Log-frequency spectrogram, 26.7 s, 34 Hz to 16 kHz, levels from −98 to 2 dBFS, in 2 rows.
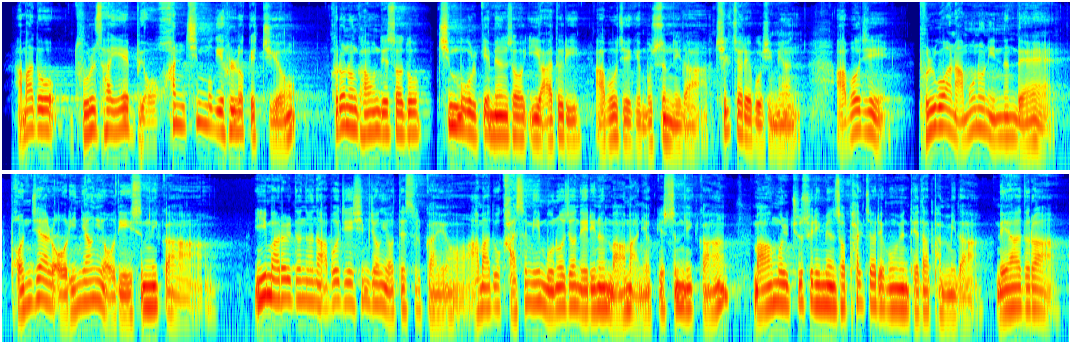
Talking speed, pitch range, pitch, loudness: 300 characters per minute, 110-150 Hz, 130 Hz, -19 LUFS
